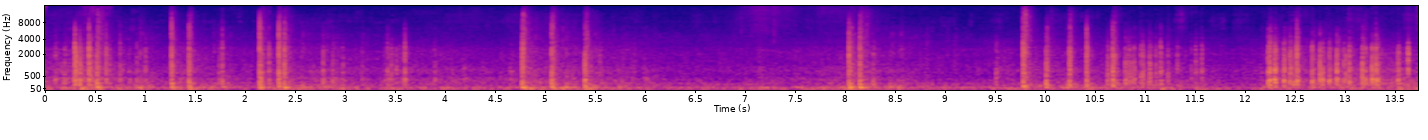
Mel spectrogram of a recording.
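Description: Aerial firework shells bursting in an irregular string of sharp bangs, several coming in quick clusters, with a dense volley near the end.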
